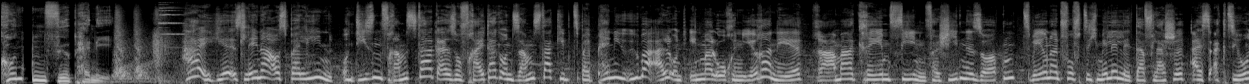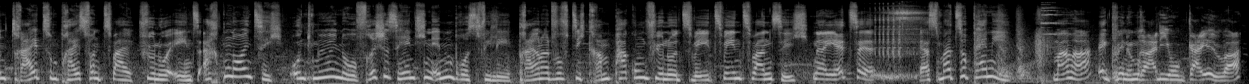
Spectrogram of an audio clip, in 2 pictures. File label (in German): funkwerbung berlinerisch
